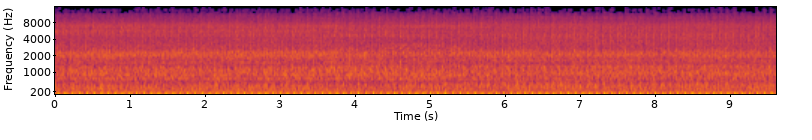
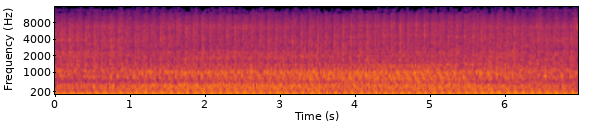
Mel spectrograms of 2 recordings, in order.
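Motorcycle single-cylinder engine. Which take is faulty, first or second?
second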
